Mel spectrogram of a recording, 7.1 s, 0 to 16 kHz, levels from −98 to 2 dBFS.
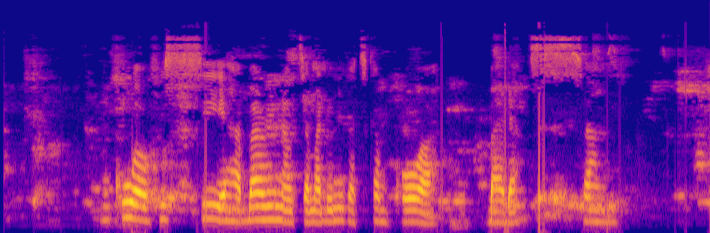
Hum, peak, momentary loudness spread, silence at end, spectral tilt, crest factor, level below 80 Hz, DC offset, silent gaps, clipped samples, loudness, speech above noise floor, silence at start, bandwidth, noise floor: none; 0 dBFS; 24 LU; 0 s; -4.5 dB/octave; 18 dB; -62 dBFS; under 0.1%; none; under 0.1%; -17 LUFS; 38 dB; 0.3 s; 9.2 kHz; -54 dBFS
